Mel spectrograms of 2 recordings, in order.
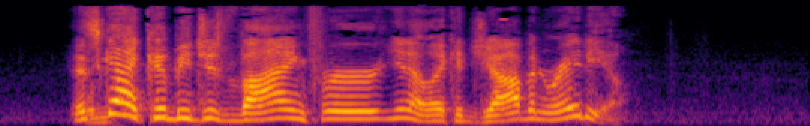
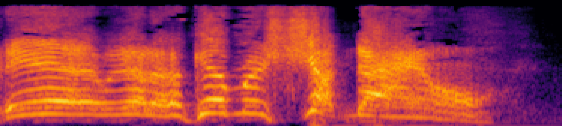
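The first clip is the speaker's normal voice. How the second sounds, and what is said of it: Put-on Southern accent. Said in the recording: “put on the Southern accent.”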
